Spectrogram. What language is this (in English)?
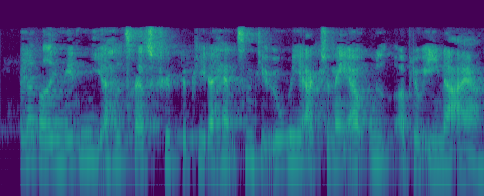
Danish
